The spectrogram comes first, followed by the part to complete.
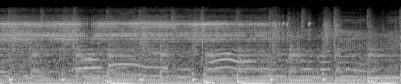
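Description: Background music with a regular beat over the fast ratcheting of a large conventional fishing reel as line is pulled off it.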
